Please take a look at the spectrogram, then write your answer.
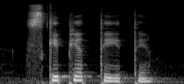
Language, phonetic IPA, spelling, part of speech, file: Ukrainian, [skepjɐˈtɪte], скип'ятити, verb, Uk-скип'ятити.ogg
- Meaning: to boil, to bring to a boil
